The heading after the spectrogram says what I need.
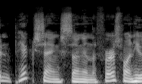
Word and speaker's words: Shang Tsung: It's supposed to be sung. Shang Tsung.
